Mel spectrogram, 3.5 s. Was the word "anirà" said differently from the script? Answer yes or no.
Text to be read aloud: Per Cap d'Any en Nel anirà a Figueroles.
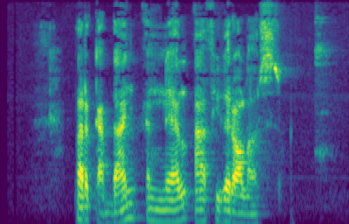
yes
